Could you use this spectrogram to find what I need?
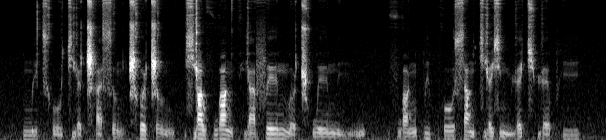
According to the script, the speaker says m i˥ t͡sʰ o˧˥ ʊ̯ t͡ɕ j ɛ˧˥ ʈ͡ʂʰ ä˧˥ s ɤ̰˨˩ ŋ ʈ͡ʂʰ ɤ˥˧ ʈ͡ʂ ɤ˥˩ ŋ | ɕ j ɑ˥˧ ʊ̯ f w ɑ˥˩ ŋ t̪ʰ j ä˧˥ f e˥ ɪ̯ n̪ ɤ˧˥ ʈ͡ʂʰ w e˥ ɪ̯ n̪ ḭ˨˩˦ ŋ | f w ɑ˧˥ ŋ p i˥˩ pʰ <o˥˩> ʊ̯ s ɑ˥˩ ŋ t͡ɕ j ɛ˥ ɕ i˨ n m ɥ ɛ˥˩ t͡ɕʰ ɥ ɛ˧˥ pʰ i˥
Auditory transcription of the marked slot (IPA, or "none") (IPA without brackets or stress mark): o˥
